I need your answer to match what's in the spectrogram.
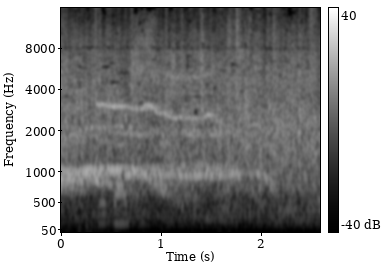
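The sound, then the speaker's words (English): A crowd bursts into sustained applause as women in the audience vote that toilet paper should go over the top of the spool, a dense, steady wash of clapping that stays loud throughout, with a faint whoop or cheer rising above it. “Now, by round of applause, I want to say how many girls agree with my girl, because my girl says it should go over the top.”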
